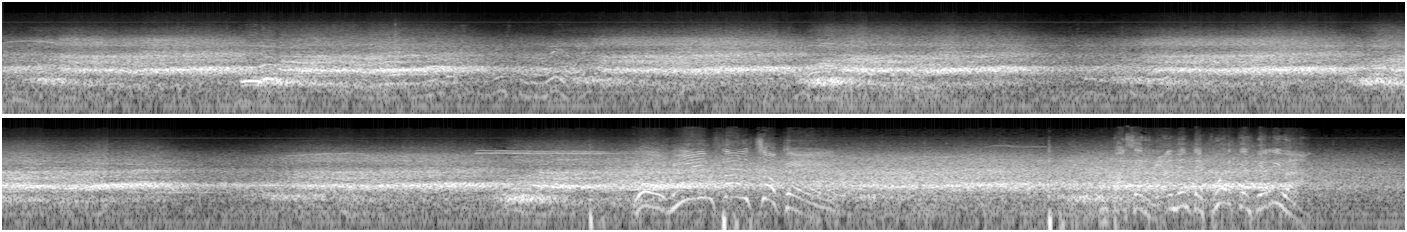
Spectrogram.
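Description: A large crowd chants loudly in rising and falling waves.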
